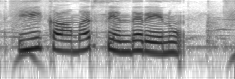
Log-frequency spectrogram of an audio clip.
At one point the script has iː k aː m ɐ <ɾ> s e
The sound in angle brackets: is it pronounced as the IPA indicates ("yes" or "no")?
yes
